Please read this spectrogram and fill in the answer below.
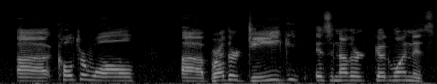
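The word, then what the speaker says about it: Deege: Brother Deeg is another good one. His name is spelled D-E-G-E. Mm-hmm. Like, can you Deeg it?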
